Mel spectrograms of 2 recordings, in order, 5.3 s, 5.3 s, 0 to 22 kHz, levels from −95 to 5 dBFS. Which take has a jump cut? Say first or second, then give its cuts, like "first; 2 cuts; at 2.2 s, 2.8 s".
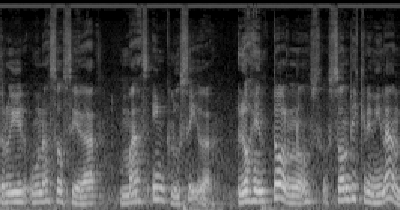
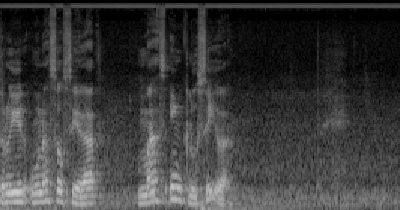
first; 2 cuts; at 1.4 s, 3.0 s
